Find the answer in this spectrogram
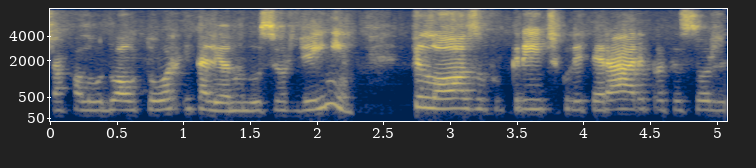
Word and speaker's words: Nuccio Ordine: então, assim, agora fico até encabulada de dizer Nuccio Ordine, né, porque depois da Melina, né, complica.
